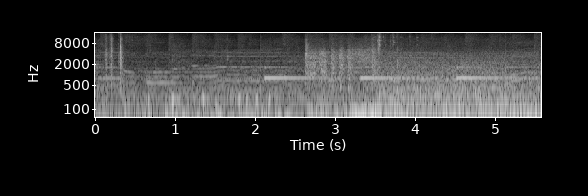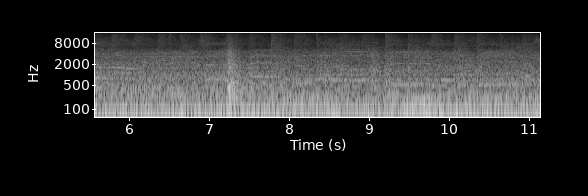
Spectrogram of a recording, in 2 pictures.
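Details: Toyota 4Runner 5th generation restarted after a battery replacement: a brief crank, then it catches promptly and settles into a steady idle under background music. Normal engine start.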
